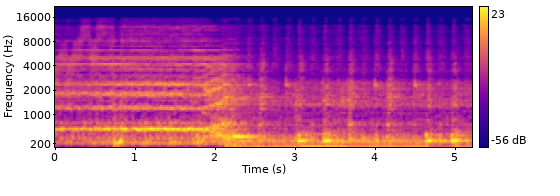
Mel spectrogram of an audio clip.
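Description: A short celebratory music cue, played from a computer when a sample is ready to be picked up, plays on its own, opening with bright sustained chords, then shifting into a bouncy low bass line punctuated by a few sharp rhythmic hits.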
